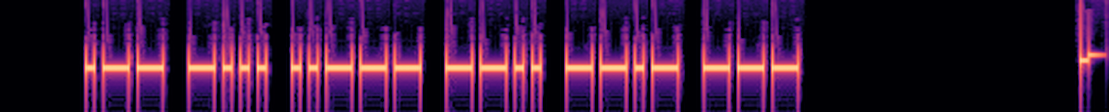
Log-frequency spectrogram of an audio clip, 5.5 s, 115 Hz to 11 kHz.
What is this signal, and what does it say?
Morse code, heard as a keyed tone, about 28 wpm, 700 Hz. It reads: WB2ZQO
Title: USA Call Signs 28wpm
